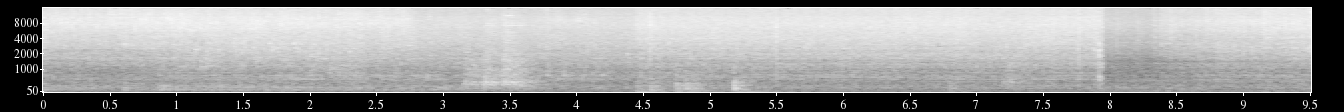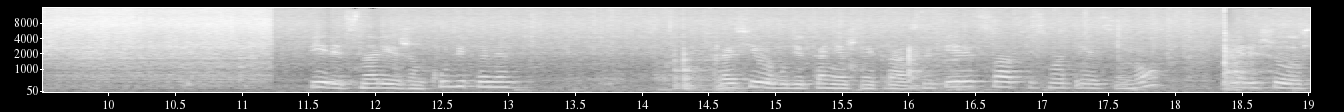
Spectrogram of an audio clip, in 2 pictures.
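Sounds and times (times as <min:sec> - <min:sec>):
tap water running: 0:00.0 - 0:05.4
onion sizzling in a pan: 0:00.0 - 0:19.0.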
